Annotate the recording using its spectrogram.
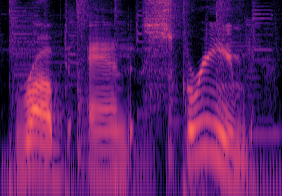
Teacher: the verb ends in a vowel sound or l-n-r-b-g-m-z-s or V then Ed is just said like a D sound it doesn't become an extra syllable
